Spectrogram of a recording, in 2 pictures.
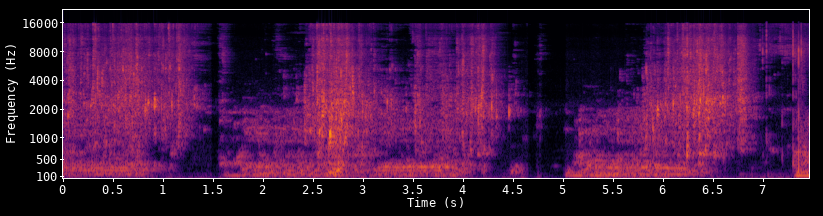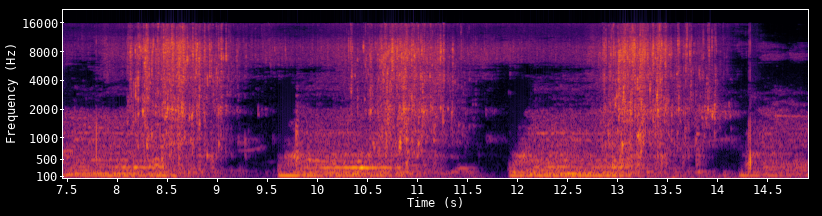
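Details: Panasonic top-load automatic washer washing a load after both soft, aged suspension springs were replaced. Rhythmic water swishing surges and pauses with each stroke, with no scraping now that the motor no longer rubs the bottom; a healthy wash.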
